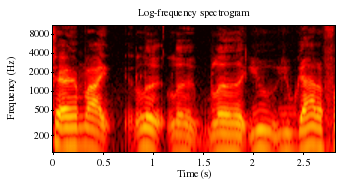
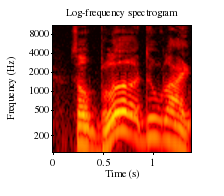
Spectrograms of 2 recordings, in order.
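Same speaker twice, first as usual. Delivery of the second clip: ordinary talk, nothing marked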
